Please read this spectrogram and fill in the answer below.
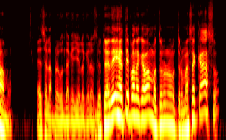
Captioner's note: speaking In Foreign Language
